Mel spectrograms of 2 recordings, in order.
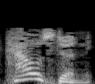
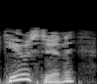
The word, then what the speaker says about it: Houston: You may know Houston, Texas, but in New York City, the street is called Houston, even though it's spelled the same. It's one of the 14 most mispronounced locations in the United States. That's according to a report from Business Insider that says pronouncing it Houston, as in the Texas city, is the quickest way to get yourself labeled as an outsider.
